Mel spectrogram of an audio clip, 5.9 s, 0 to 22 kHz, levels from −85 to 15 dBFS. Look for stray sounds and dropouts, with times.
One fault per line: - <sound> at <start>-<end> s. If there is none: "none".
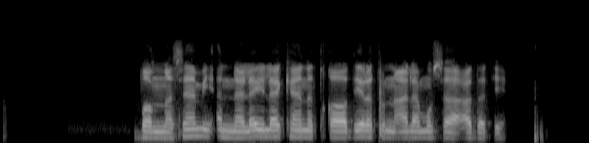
none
